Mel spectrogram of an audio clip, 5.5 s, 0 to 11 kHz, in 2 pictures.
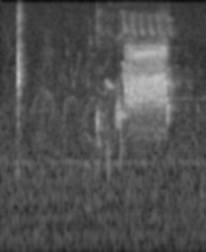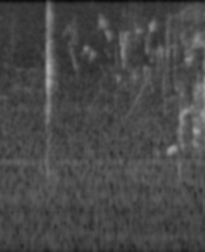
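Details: Lincoln's sparrow in America, 18 April 2018, gives a short, high, buzzy trill lasting under a second, set between a few sharp chips and faint twittering.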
